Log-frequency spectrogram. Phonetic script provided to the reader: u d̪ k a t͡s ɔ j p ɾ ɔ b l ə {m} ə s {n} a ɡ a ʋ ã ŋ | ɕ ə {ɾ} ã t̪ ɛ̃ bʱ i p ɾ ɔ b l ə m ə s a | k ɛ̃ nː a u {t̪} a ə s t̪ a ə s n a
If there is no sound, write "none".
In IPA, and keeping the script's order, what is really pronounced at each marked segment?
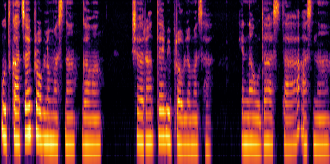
m, n, ɾ, d̪

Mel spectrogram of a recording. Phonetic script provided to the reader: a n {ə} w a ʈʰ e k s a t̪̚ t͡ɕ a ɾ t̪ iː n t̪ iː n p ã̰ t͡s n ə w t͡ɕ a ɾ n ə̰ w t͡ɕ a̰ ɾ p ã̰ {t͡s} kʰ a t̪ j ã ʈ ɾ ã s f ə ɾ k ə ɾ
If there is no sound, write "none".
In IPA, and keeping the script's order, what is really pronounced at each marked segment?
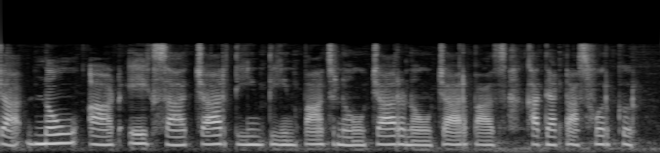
ə, t͡s

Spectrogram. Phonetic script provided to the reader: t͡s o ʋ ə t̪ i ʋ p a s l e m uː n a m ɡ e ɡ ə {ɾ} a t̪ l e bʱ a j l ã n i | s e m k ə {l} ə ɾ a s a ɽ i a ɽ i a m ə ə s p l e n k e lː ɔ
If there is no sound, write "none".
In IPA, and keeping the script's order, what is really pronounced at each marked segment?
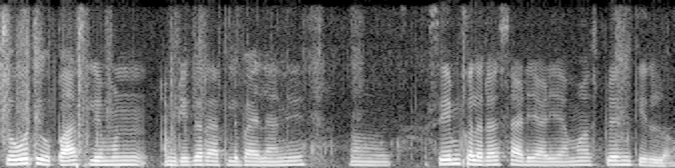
ɾ, l

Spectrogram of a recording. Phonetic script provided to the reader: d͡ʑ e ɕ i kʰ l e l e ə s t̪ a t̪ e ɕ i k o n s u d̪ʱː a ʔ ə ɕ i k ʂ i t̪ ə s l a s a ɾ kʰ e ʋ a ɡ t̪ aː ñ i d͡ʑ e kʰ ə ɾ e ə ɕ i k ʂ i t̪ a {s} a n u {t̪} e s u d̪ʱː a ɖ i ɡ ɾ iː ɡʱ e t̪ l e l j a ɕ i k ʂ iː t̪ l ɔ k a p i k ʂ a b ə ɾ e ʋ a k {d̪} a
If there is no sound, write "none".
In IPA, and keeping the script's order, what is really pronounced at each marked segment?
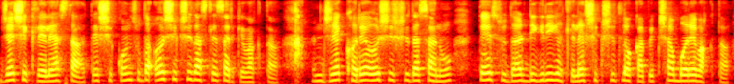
s, t̪, t̪

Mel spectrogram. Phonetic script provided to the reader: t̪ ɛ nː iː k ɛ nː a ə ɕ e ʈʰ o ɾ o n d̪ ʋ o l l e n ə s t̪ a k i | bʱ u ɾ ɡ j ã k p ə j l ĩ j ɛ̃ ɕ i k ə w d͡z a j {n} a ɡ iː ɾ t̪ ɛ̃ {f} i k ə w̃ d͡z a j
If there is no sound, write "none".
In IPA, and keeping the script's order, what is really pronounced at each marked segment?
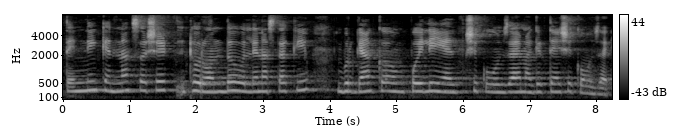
m, ɕ

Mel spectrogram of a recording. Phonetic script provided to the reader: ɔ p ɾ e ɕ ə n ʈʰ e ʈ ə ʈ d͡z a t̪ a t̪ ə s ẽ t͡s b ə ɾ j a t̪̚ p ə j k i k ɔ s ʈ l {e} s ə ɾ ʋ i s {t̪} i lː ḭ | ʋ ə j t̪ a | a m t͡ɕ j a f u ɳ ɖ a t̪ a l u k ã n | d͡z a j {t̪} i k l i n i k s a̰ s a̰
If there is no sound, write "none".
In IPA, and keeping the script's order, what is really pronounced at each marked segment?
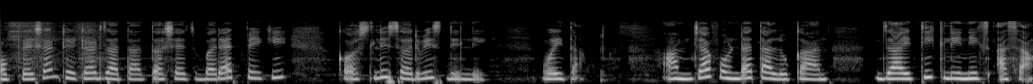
i, d̪, t̪

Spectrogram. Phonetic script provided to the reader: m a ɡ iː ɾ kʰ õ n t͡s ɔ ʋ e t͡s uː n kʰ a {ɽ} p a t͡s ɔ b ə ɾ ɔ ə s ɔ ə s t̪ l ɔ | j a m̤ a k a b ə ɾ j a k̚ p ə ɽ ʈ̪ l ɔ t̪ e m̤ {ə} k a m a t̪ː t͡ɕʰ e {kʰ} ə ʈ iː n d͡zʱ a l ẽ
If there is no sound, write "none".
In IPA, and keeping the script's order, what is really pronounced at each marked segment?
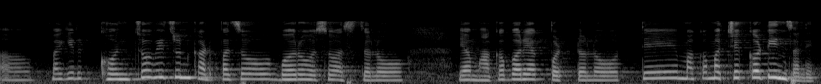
ɽ, a, k

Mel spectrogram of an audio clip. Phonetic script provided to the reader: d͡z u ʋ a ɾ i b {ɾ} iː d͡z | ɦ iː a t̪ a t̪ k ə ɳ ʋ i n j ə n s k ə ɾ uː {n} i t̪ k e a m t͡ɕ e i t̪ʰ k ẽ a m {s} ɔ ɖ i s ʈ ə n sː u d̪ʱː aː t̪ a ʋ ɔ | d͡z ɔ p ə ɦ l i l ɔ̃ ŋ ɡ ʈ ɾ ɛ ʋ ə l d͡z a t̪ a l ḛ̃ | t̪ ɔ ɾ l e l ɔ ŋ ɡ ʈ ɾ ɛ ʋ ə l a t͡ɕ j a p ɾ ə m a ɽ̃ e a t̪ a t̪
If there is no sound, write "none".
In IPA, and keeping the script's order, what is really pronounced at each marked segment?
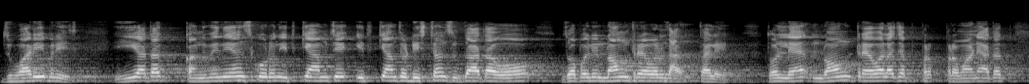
ɾ, n, t͡s

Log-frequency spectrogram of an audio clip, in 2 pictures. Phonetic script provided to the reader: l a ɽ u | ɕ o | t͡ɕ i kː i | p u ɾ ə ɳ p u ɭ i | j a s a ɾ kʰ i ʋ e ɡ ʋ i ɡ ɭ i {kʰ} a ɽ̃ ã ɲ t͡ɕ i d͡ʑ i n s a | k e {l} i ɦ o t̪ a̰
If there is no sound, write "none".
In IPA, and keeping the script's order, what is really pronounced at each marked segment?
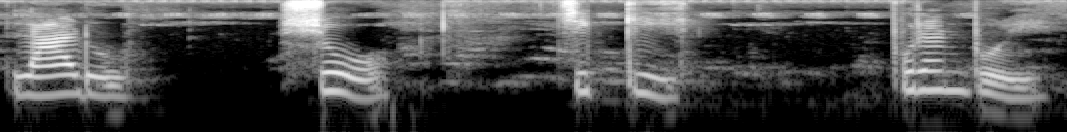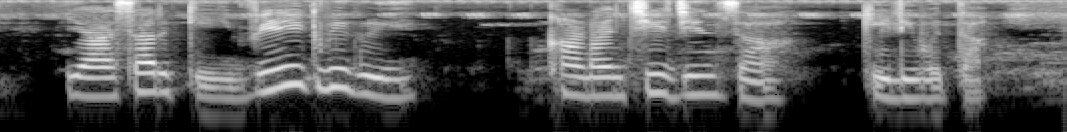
kʰ, l

